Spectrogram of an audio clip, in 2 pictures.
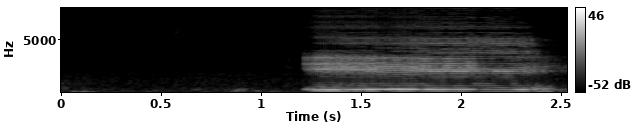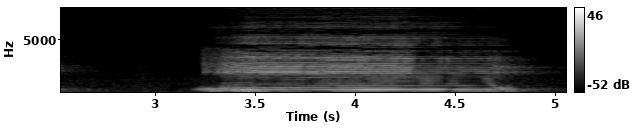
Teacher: for E, the tongue is high toward the front of the mouth, and the sound should rise from the back to the front of the mouth, like so. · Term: the vowel E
